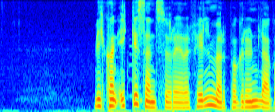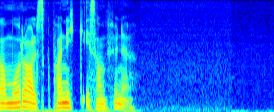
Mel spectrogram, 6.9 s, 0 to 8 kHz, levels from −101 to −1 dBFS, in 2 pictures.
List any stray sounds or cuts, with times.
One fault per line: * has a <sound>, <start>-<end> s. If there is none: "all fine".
all fine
